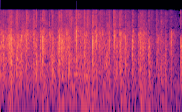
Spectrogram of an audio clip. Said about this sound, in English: So I would like all of you to, we should all clap for their efforts,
